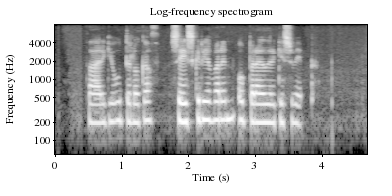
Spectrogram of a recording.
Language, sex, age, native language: Icelandic, female, 18-19, Icelandic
